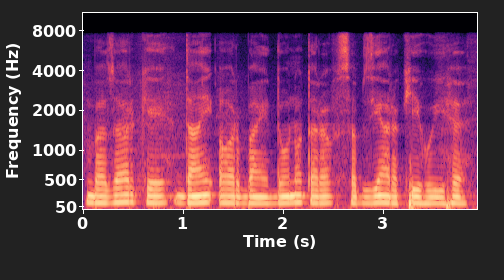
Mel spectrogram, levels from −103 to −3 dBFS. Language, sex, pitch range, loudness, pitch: Hindi, male, 110-115 Hz, -14 LUFS, 110 Hz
